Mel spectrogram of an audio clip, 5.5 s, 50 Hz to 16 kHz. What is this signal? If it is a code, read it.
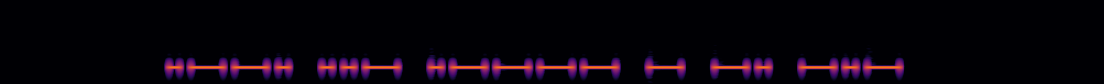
Morse code, heard as a keyed tone, about 21 wpm, 700 Hz. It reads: PU1TNK
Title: DXCC-100 Call Signs - 6 Characters - Repeated 3x - 22wpm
